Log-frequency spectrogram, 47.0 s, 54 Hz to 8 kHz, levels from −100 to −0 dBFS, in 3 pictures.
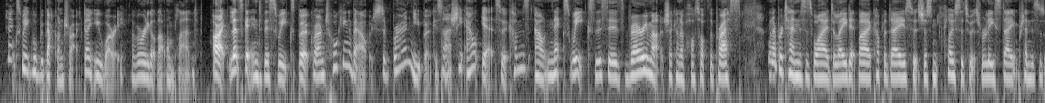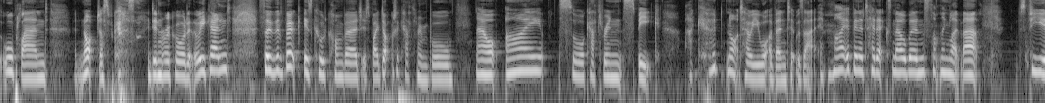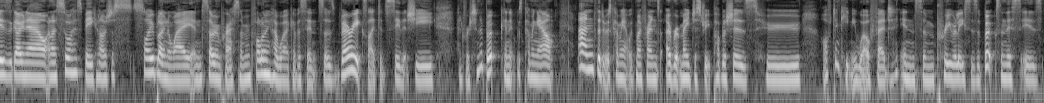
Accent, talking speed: British, 260 wpm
